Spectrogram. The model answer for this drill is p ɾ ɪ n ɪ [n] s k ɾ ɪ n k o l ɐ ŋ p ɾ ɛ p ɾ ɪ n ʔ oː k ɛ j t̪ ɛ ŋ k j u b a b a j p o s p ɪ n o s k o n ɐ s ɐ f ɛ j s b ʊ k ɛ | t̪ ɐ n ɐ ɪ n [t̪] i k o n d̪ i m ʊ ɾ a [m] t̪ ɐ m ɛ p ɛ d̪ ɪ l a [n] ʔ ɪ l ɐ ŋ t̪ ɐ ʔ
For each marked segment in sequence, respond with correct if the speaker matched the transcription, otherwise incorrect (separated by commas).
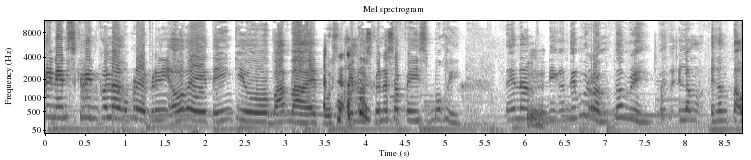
correct, incorrect, correct, incorrect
